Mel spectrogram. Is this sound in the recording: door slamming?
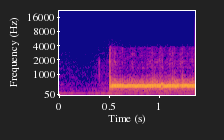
no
